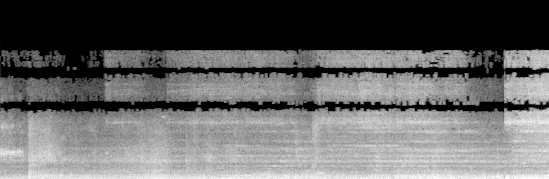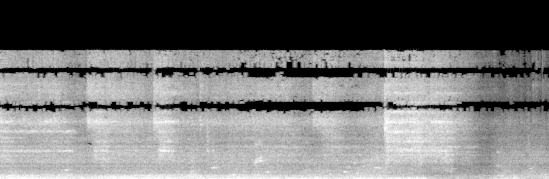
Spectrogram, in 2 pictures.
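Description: A loaded intermodal freight train's container wagons roll steadily past at speed. The wheels keep up a continuous rumble on the rails, with brief high-pitched tones at times; it gets louder about halfway through and dips briefly near the end.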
